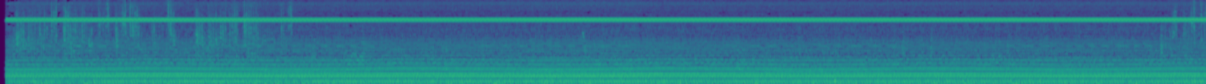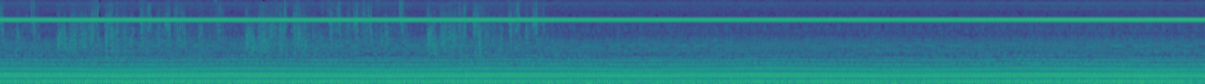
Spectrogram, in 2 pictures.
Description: ラインへ繋げ、彼是ヘッド REC部 もと モーター回せば ノイズは酷いが グッダグダ の ヘロヘロテープ から胡散臭い
リピート音 が聴こえる、 雑音は シールド無しやからしょうがないが 再生側 だけの ヘッドで聞けないのは困ったの。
